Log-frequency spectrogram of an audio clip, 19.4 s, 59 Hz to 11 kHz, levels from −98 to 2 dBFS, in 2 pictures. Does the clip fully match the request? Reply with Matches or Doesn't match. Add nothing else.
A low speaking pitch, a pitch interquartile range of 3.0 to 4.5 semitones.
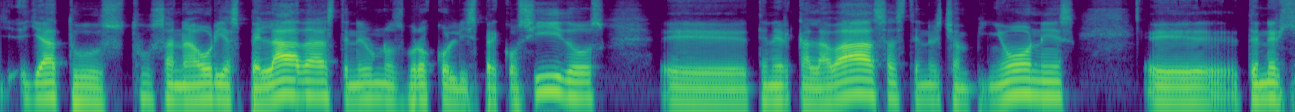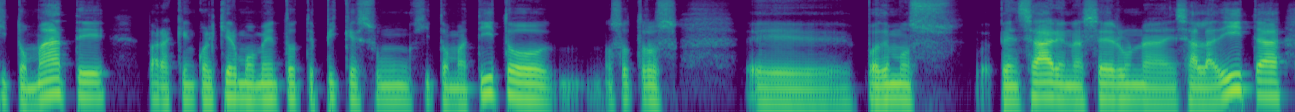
Matches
